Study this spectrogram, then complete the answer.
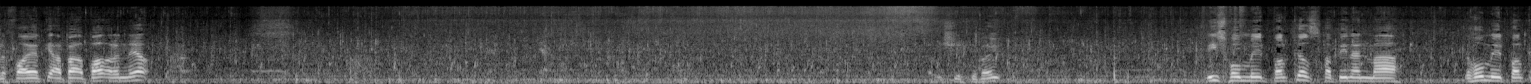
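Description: A campfire crackles under a frying pan.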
